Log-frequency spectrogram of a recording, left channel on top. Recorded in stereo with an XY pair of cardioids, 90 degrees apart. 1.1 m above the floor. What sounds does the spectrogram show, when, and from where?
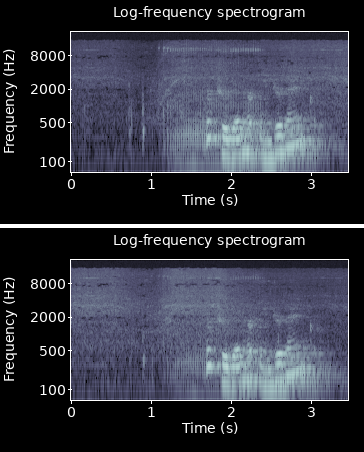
1.7 s a man speaking: 5° left, 0.9 m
